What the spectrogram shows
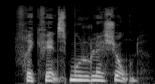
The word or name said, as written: frekvensmodulation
